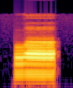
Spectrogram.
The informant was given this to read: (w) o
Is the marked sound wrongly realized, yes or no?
no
